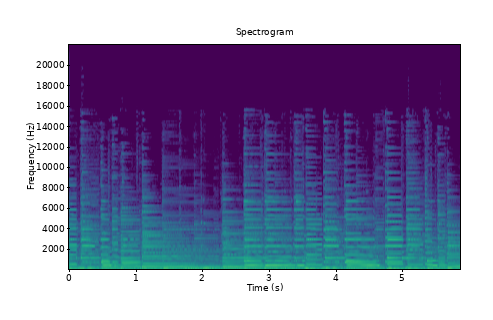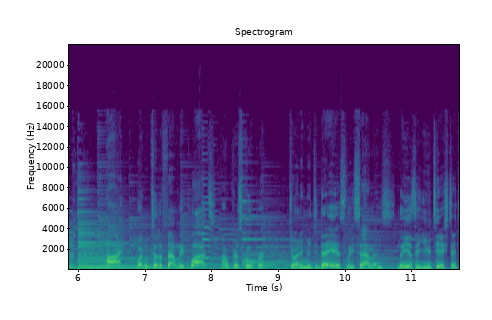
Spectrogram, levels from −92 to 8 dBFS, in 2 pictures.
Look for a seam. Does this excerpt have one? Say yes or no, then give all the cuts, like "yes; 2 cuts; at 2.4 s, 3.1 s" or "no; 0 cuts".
yes; 1 cut; at 3.3 s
